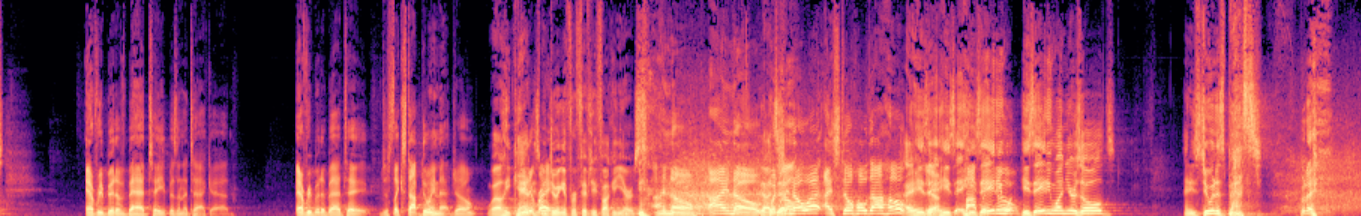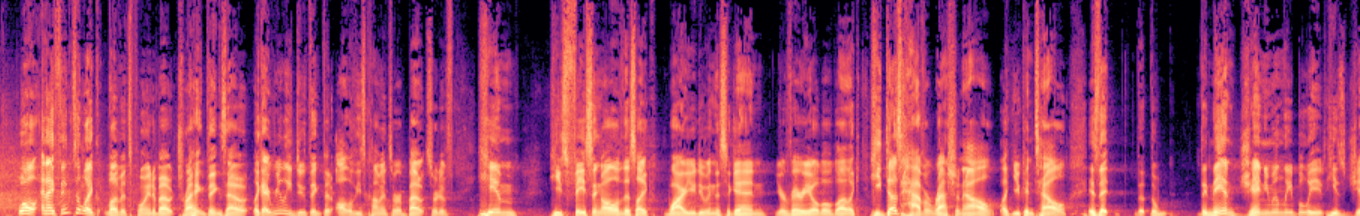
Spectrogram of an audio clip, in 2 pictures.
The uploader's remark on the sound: Live from San Diego!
